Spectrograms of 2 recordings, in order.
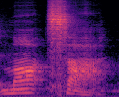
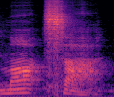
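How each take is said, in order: First: The middle consonant is a 'ts' sound. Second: The same.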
